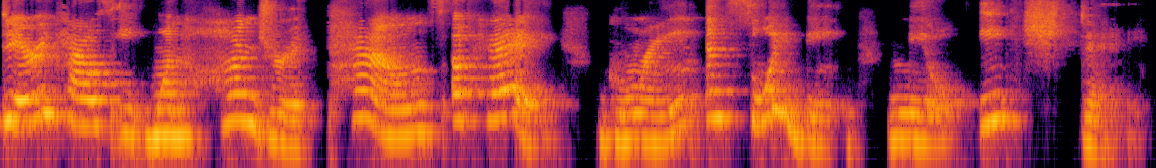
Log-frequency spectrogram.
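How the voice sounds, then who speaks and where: A woman's voice: high voice, big pitch swings, extremely slow, a bit bright. A woman preschool teacher reading aloud and leading a craft lesson in a sing-song way, asking young children questions. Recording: roomy, echoey indoor sound.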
